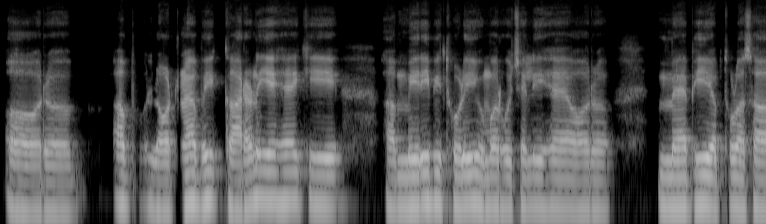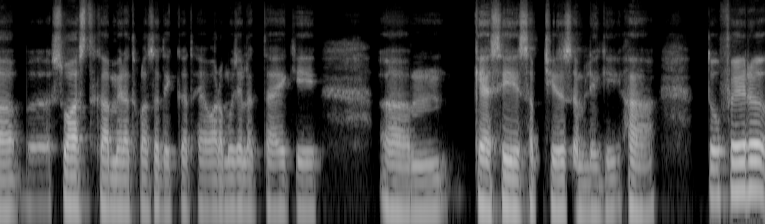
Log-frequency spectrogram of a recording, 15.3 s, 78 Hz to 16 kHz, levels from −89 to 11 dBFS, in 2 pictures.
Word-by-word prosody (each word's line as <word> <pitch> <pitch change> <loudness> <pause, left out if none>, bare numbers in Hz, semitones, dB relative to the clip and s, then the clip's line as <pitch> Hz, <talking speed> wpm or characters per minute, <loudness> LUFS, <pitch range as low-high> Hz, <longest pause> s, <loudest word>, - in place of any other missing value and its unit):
और 105 0 0 0.7
अब 130 -1 0 0.2
लौटना 115 +3 +2
भी 130 +2 +2
कारण 115 +2 +3
ये 140 0 +4
है 135 0 +3
कि 125 -2 0 0.5
अब 115 -1 -1
मेरी 120 +2 +4
भी 130 0 0
थोड़ी 125 +1 +3
उम्र 120 -1 +1
हो 115 0 0
चली 115 +1 -2
है, 115 0 0
और 110 0 -3 0.5
मैं 120 0 +2
भी 125 +1 +4
अब 120 0 +1
थोड़ा-सा 115 -1 +1
अब 115 - -7 0.4
स्वास्थ्य 120 -1 +3
का 120 - +2
मेरा 115 0 0
थोड़ा-सा 115 +2 -4
दिक्कत 115 0 -8
है 115 - -5
और 115 0 -2
मुझे 115 0 -2
लगता 110 0 -7
है 110 +1 -2
कि 110 0 -5 0.7
अम, 105 +1 -3 0.3
कैसे 120 0 +5
ये 115 - +3
सब 110 - +1
चीज़ें 115 -1 +1
सँभलेंगी? 105 +2 -3
हाँ। 110 -1 -2 0.5
तो 150 -1 +2
फिर 170 +3 +5
115 Hz, 165 wpm, -24 LUFS, 110-125 Hz, 0.7 s, कैसे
